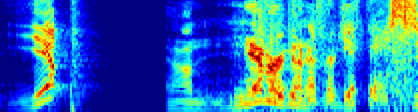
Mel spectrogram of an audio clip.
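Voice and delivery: low, curt threat; a stuffer promising never to forget, low and curt; grudging yep. Retold or imitated. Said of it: "It's like".

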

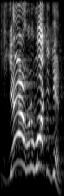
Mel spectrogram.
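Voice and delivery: loud, high, eager answer; acted high-pitched outburst; emphatic acted reply. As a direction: shout back an emphatic yes. Man answers Jesus in acted exchange.

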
